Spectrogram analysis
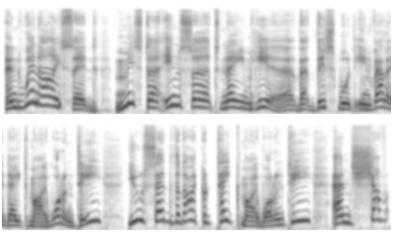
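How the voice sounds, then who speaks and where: High, squeaky, whiny storybook imp; pitch way up, nagging and sulky. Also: male voice, big pitch swings, a little slow, hardly any pauses, fairly bright tone, no room sound, studio quality, full character voice. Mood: indignant. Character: squeaky, cheeky, sulky little pocket demon organizer.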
